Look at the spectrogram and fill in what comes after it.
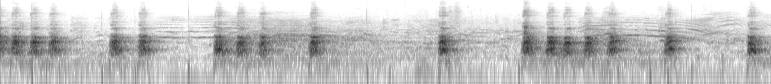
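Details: Barking dogs: fast clusters of three or four clipped barks alternate with drawn-out, wavering whines and yelps, the barks returning in rapid triplets toward the end.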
